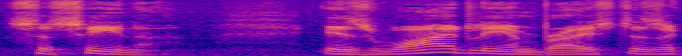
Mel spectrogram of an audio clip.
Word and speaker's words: SVRCINA: Kiva Vins, pronounced Cecina, is widely embraced as a Christian artist, with songs like Flowers and Hummingbird becoming radio favourites.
